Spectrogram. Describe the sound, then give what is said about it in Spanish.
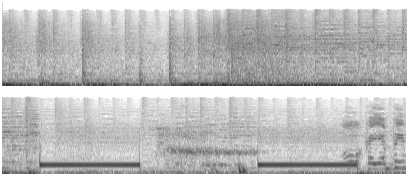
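A telephone busy signal: a steady electronic tone sounds twice, about a second each with a pause between, clear and fairly loud, following a stretch of busy, noisy music-like sound. “El teléfono que marcaste está ocupado por ahora.”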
